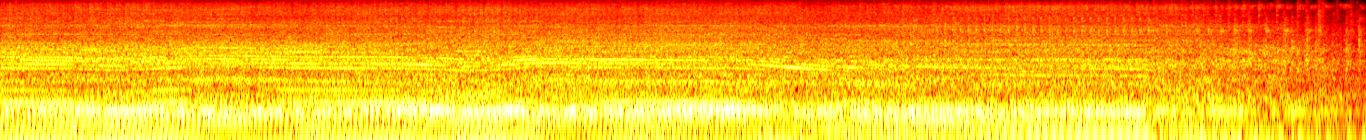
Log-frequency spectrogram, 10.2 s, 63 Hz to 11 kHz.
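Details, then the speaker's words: John Deere X350 mower, run on a little choke with an electric fuel pump in line, has an idle whose pitch drifts up and down every couple of seconds. It is a mild idle surge; the owner rules out the pulse fuel pump and suspects a fuel line obstruction. "Okay, it's got a little bit of surge into it. The only thing I know to do, I'm convinced that the fuel pump is not the issue."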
